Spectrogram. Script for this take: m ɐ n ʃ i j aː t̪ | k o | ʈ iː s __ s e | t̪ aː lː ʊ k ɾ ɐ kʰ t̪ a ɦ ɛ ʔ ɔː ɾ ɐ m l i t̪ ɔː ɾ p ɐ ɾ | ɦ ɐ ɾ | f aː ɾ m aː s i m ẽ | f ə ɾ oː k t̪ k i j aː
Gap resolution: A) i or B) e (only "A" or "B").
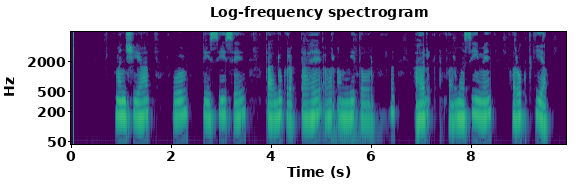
A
